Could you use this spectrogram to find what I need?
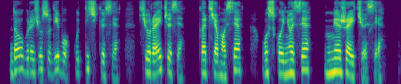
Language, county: Lithuanian, Telšiai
